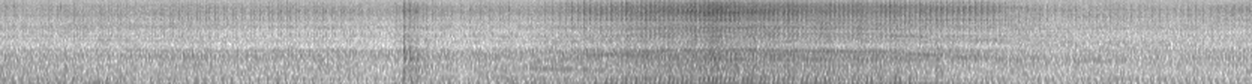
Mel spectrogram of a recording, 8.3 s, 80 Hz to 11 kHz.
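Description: Honda XLR 125 single-cylinder four-stroke engine running at low road speed. It gets louder for a couple of seconds about four seconds in, with a brief click just before.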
